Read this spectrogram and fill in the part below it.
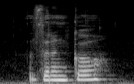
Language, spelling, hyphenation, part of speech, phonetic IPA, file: Czech, zrnko, zrn‧ko, noun, [ˈzrn̩ko], Cs-zrnko.ogg
- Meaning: 1. diminutive of zrno 2. grain (single seed of grain) 3. grain (single particle of a substance)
